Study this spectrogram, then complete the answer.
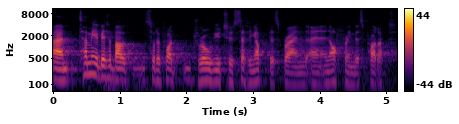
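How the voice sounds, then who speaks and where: A man with an Irish accent talks at a fairly quick clip, barely pausing, his volume jumping up and down a lot. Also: medium pitch for a man, ordinary pitch variation. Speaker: interior designer interviewing a supplier. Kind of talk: interview. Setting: showroom.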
